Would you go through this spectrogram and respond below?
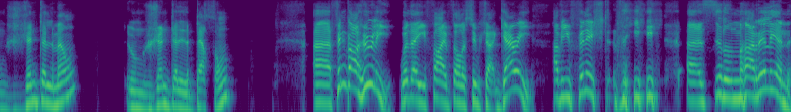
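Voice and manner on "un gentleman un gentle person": put-on French accent, much lower. Reading super chats on a livestream, saying a word in a put-on French accent. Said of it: "as would say it in a French accent".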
